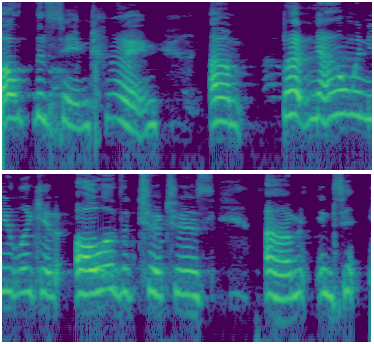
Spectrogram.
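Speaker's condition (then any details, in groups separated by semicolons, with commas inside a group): Cerebral palsy; affects hands and speech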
